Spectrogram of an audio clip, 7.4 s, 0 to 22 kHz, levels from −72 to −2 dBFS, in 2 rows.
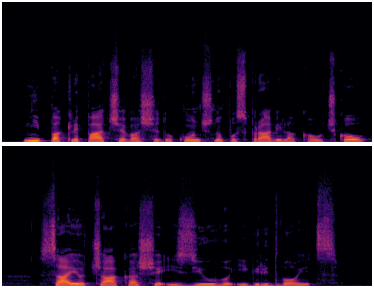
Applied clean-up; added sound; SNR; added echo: none; none; none; none.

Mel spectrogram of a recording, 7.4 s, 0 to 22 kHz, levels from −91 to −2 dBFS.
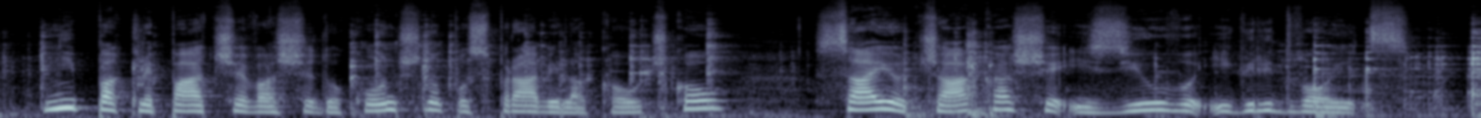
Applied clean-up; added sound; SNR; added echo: none; Chink, clink; 14 dB; none.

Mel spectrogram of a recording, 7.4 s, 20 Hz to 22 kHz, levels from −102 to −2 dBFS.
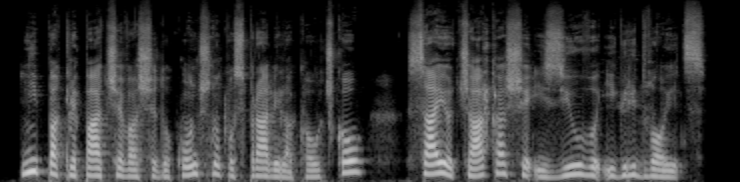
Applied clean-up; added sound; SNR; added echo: neural mask model Resemble Enhance denoiser.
